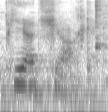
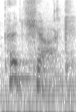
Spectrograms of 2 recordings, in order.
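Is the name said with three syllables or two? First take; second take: three; two. First: The name is said with three syllables. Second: The name is said with two syllables.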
